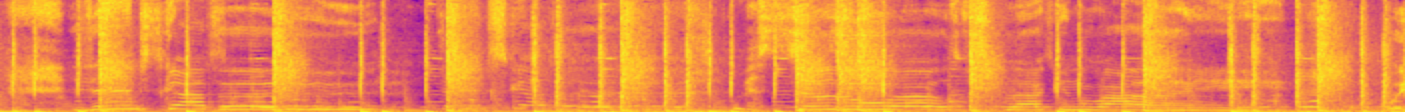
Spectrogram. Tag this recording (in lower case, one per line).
music
soundtrack music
